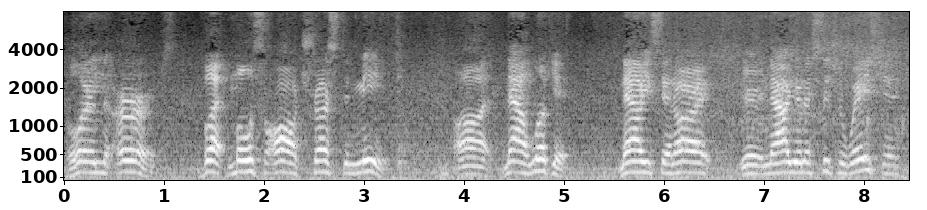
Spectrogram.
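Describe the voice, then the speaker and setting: A man speaks loudly at a fairly slow pace, with a high pitch and ordinary pitch variation. There is audible room echo and noticeable background noise. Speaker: street preacher. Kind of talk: sermon.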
